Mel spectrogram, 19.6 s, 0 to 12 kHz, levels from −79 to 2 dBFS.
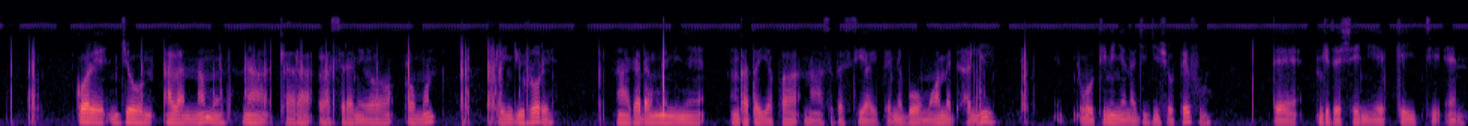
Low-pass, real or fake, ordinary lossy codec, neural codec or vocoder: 7.2 kHz; real; none; none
